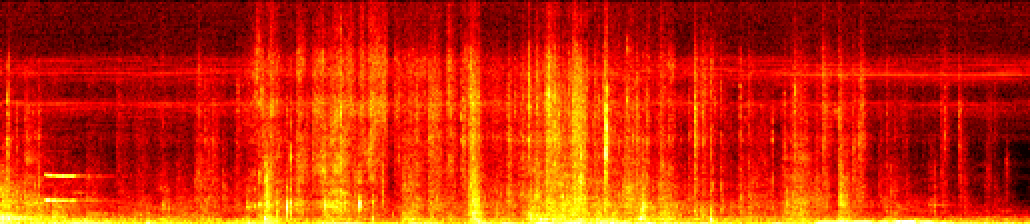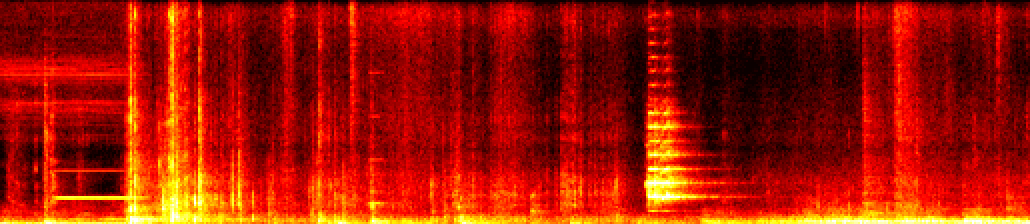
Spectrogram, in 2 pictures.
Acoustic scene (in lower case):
elevator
